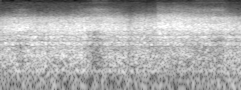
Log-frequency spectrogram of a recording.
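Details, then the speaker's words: Bicycle inner tube held close to microphone: steady sharp rhythmless hiss of air escaping from the puncture. "le bruit là vous entendez c'est la fuite"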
